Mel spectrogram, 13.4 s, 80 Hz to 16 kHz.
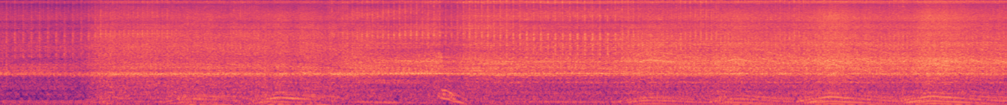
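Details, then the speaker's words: T120SS fuel-injected car after the dented oil pan was repaired, engine revved from idle: clean rises and falls with no whistle; the shriek came from the oil pump pickup touching the dented pan and is now gone. "oke bro suaranya hilang ya suara serulingnya sudah tidak ada"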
